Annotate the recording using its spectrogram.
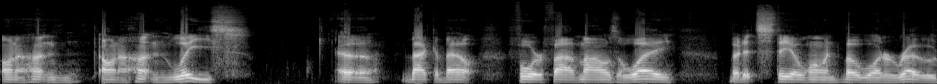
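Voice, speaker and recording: A man with a Tennessee accent speaks at a medium pitch in a flat monotone, very slowly. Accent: Southern US (Tennessee). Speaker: podcast host. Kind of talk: casual storytelling monologue. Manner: halting, many fillers.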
